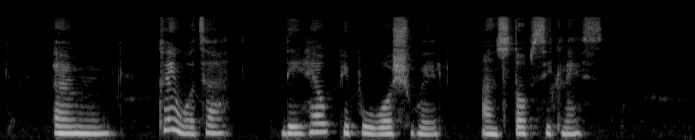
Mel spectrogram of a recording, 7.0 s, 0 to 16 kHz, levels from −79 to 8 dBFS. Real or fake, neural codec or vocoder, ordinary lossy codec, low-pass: fake; vocoder, 22.05 kHz, 80 mel bands, WaveNeXt; AAC, 96 kbps; 9.9 kHz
